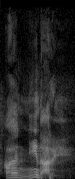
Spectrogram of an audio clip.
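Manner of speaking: drowsy student whispering after stuffing himself; sleepy whisper. Pretend. Student after a heavy Sunday meal, sleepy whisper. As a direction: breathe it out, half asleep.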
